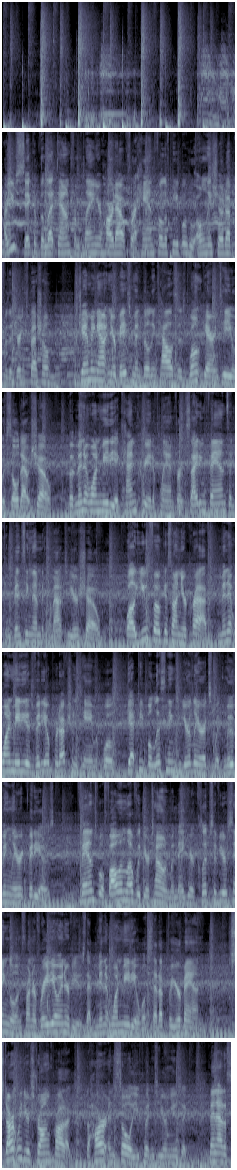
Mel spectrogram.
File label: Example 60 sec commercial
